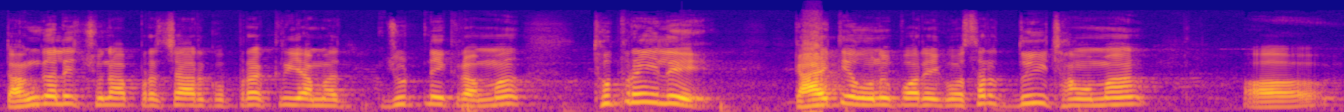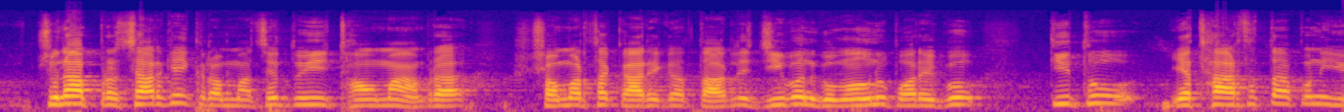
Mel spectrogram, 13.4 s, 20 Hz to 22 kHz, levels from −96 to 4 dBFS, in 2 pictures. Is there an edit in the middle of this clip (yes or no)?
no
